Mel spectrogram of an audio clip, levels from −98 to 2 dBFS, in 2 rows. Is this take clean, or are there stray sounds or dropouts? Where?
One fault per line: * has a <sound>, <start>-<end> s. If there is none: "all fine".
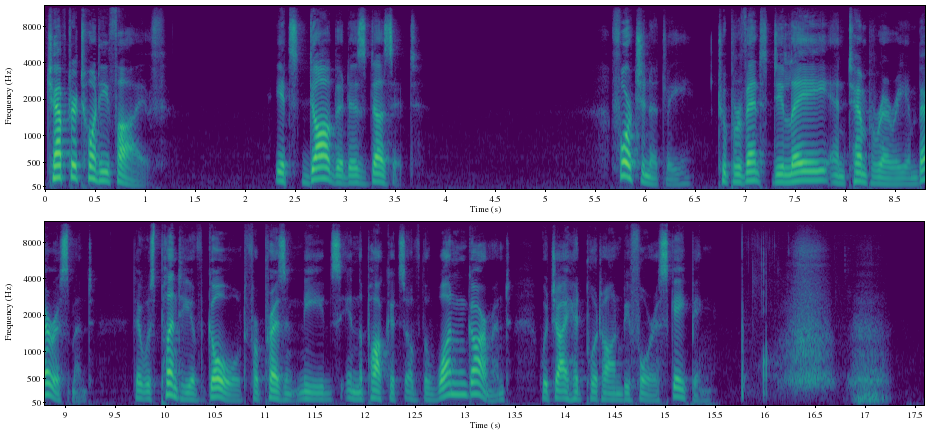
* has a breath, 15.8-17.3 s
